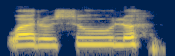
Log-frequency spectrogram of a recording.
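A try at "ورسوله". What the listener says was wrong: جی زبر ہے نا، آپ نے زبر را اوپن ماؤتھ، ناٹ گول نہیں کرنا. ٹھیک ہے، زبر کو کرنا ہے آپ نے، پیش نہیں، معنی بدل جاتے ہیں.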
